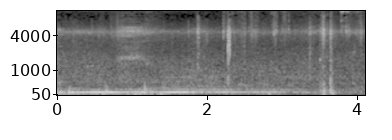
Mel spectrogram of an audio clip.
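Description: A vehicle engine hums steadily at a low pitch, then cuts out about three seconds in. A few sharp clicks follow, and a louder knock comes near the end.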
